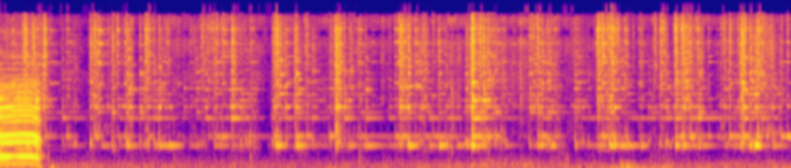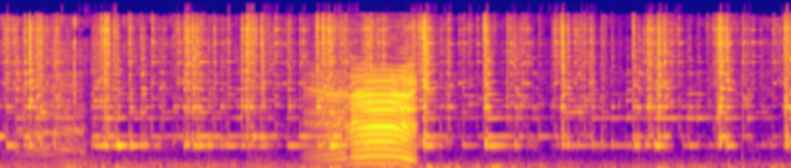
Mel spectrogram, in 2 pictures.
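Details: Cows being herded toward their pen in the morning along village roads, constant metallic bell clanking throughout, a faint short moo midway and a loud rising-falling moo near the end.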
